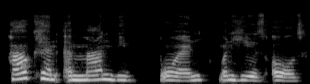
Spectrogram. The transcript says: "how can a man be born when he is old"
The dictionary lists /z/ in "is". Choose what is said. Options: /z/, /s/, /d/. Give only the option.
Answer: /z/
